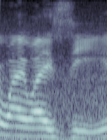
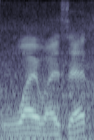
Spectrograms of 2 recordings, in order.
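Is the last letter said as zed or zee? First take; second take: zee; zed. First: The last letter is pronounced zee. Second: The last letter is pronounced zed. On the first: "if you're from the United States" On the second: "It's Zed"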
